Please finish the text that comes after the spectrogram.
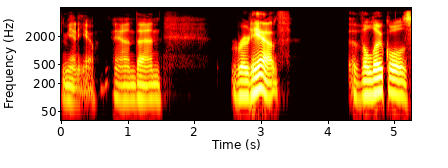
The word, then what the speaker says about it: Manteo: confusion is not enough for you um manio is spelled m-a-n-t-e-o so you could pronounce it Manteo if you're reading it but if you're local here it's Mineo and then rhodev the locals here call it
